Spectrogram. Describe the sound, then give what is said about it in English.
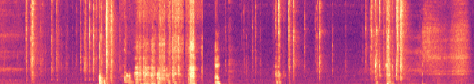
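Fingers type on a computer keyboard to enter a chat command. Irregular clusters of quick, light keystroke clicks are interrupted by brief pauses, and the sound stays fairly faint and unaccompanied by speech. “All you have to do is type.”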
